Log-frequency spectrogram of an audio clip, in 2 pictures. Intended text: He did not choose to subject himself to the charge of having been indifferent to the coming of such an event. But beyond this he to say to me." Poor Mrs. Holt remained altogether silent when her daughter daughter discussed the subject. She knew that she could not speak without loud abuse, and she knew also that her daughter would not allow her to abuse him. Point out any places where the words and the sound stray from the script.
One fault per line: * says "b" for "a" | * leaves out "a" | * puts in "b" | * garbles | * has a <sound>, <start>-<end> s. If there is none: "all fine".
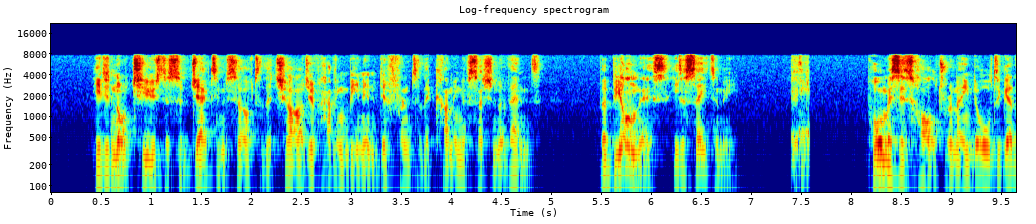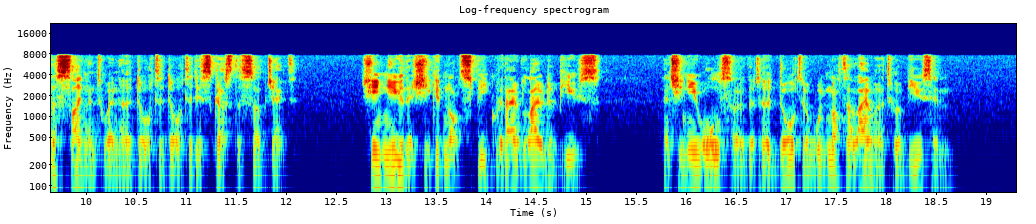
* has a laugh, 7.4-7.6 s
